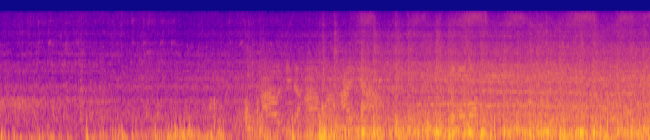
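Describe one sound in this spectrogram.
A train rumbles closer along the tracks and grows louder.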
